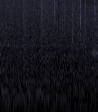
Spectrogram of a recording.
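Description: Steady rainstorm pounding down with possible hail mixed in, a dense continuous hiss with scattered sharper pattering impacts, moderately loud and unbroken throughout.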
